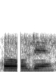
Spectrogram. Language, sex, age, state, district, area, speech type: Bodo, male, 18-30, Assam, Chirang, rural, conversation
